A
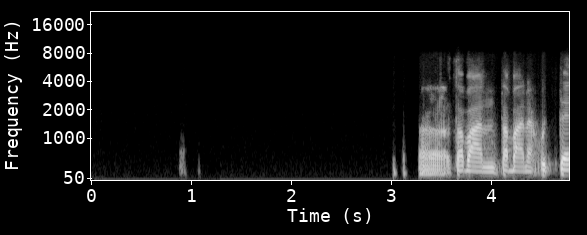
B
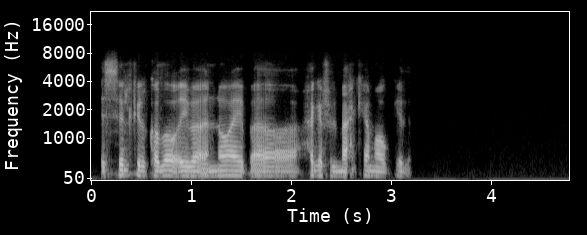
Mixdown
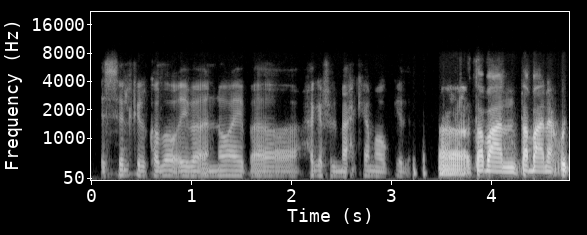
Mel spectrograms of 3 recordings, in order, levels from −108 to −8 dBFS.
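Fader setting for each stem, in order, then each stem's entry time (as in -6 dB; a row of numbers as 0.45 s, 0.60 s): +1.5 dB, 0.0 dB; 0.20 s, 0.00 s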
